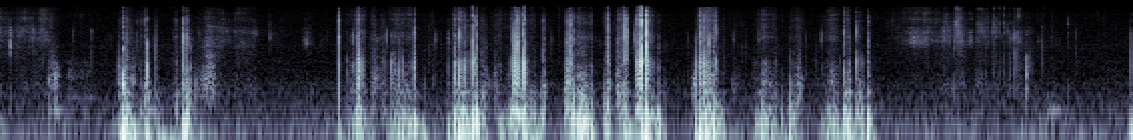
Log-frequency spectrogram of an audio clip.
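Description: A gloved hand scrapes and rubs a thin wooden stick inside the canal and folds of a black, solid soft silicone rubber ear mounted on a round binaural microphone. Close, crunchy scratching bursts come in an irregular rhythm, with a deep rumbling thump and bright hiss in each stroke and quiet gaps between.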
